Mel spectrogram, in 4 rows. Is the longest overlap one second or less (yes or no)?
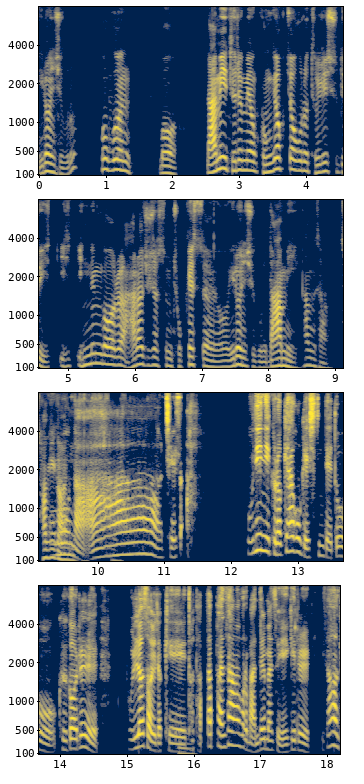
yes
